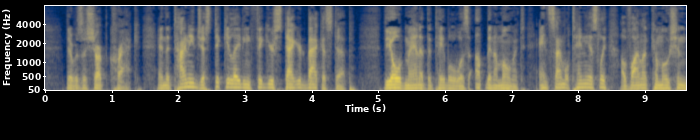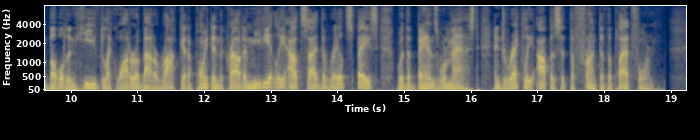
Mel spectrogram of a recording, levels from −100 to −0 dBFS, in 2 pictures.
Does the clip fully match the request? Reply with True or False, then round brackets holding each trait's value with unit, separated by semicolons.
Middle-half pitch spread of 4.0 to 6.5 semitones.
False (3.5 semitones)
